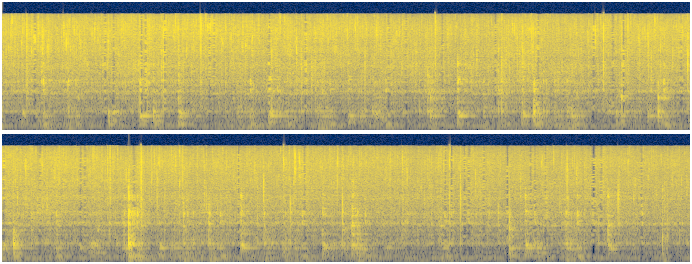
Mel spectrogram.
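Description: Onions, green chillies and whole garlic cloves sizzling as they fry in an aluminium pressure cooker, while a wooden spoon stirs and scrapes against the pot with many small clicks. One louder knock of the spoon comes about eight seconds in.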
